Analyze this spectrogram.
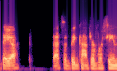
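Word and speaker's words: Daiya: The only cheese that melted was Daya cheese, or pronounced Daya.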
